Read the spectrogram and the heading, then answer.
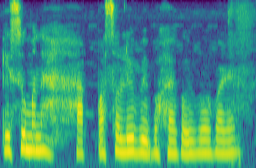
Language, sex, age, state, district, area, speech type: Assamese, female, 30-45, Assam, Dibrugarh, rural, spontaneous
